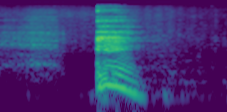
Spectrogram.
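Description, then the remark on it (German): A single loud throat-clearing cough on request, a short voiced rasp lasting under half a second, standing alone against faint background hiss. “Zum Husten. Husten Sie mal.”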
